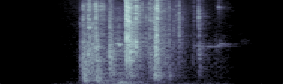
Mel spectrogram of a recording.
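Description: A grandmother opens a pantry door, with a quick clatter of latch and handle rattling, then a short high creak as it swings. No voices are heard.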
